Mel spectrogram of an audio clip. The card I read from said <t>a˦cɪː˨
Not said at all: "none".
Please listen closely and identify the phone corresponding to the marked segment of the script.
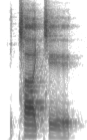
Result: c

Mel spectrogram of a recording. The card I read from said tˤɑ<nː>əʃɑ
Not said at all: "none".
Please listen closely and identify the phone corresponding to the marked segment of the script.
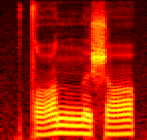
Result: nː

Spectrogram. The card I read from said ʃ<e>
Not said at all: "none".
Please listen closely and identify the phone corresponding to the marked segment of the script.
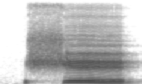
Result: e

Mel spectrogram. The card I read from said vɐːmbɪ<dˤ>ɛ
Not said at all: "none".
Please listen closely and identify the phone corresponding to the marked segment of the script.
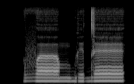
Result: d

